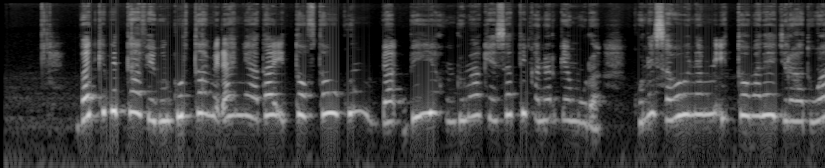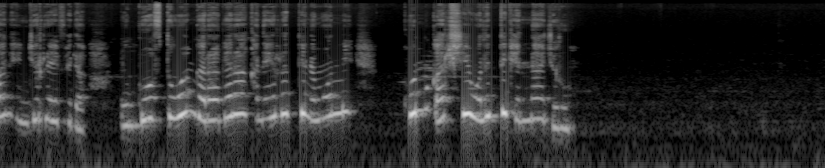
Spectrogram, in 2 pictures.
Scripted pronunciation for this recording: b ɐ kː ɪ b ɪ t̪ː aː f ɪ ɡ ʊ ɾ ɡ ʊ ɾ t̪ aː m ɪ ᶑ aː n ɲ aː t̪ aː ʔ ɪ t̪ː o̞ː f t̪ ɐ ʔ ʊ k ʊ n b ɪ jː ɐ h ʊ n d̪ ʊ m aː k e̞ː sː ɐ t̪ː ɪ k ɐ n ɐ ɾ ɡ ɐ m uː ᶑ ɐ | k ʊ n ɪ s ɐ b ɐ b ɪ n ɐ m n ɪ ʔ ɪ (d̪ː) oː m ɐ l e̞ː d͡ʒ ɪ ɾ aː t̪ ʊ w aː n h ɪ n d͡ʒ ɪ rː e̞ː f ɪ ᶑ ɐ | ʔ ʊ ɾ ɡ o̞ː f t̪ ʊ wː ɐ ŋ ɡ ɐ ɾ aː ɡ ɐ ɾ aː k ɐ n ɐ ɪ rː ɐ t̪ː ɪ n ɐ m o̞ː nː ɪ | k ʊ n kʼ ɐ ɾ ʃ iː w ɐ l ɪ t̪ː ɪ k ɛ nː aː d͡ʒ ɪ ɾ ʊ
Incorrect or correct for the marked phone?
incorrect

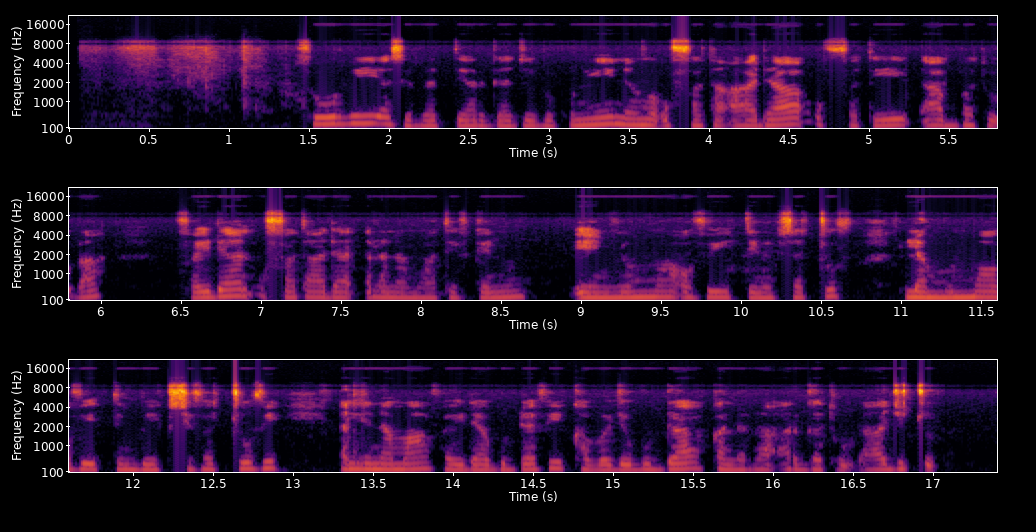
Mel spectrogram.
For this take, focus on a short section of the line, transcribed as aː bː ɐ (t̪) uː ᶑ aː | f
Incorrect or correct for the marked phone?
correct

